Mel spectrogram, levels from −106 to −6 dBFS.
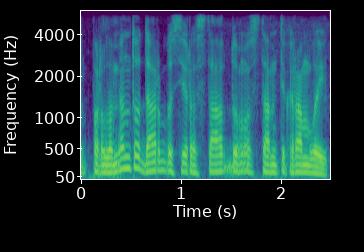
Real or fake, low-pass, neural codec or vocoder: real; 5.4 kHz; none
